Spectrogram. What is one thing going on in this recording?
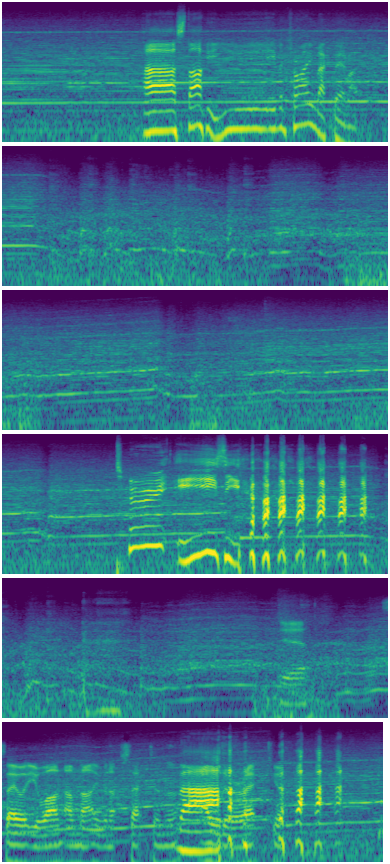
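A racing car engine roars, rising in pitch as it speeds up and dropping between gear changes.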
